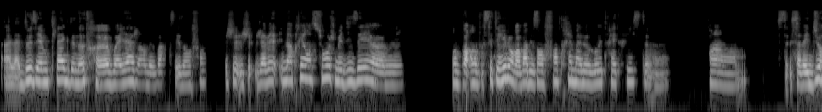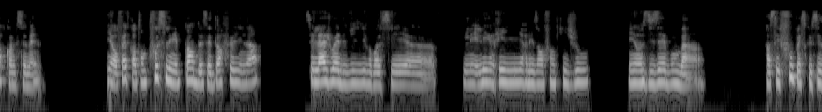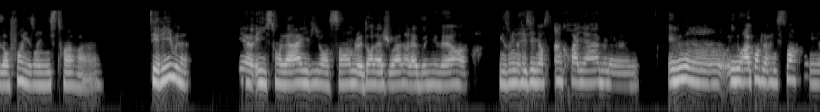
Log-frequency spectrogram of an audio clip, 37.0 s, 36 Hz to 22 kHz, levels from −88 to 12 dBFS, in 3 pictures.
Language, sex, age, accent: French, female, 20-39, French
